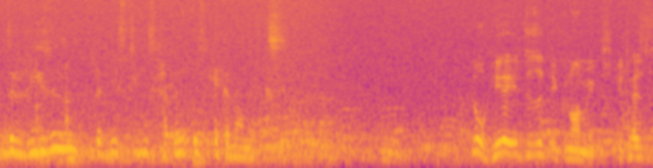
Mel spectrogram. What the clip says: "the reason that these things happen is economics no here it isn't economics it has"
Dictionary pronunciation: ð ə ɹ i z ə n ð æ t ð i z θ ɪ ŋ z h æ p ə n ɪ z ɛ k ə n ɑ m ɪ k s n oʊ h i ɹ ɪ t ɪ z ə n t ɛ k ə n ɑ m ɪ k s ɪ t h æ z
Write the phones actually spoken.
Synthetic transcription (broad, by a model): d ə ɹ i z ə n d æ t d i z t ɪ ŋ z h æ p ə n ɪ z ɛ k ə n ɑ m ɪ k s n oʊ h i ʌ ɪ t ɪ z ə n t ɛ k ə n ɑ m ɪ k s ɪ t h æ z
